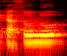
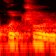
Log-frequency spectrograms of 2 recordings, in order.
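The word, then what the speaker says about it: Cthulhu: A pronuncia canónica de Kazulu eh xa xa foi asentada por Óscar Jaenada en La herencia Valdemar e é algo así como co chulo ou algo así.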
